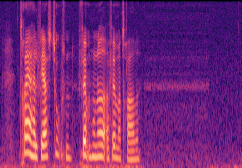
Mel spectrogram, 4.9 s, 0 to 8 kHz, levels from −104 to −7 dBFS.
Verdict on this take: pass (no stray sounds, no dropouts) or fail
pass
